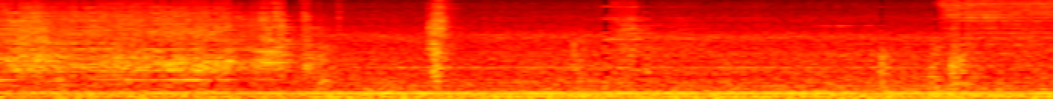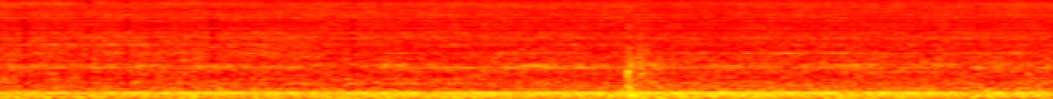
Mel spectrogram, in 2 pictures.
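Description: Sawmill saw running with a steady motor hum while cutting teak logs. The high hiss of the cut thins out for a few seconds, from about a second and a half in to nearly five seconds, with a couple of short knocks.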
